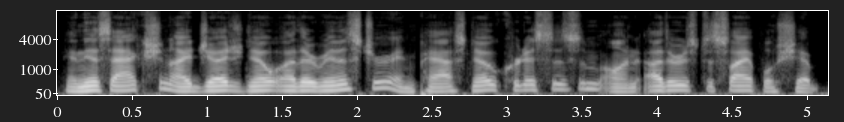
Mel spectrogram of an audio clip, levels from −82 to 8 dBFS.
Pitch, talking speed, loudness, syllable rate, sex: 140 Hz, 175 wpm, -17 LUFS, 5.3 syllables/s, male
